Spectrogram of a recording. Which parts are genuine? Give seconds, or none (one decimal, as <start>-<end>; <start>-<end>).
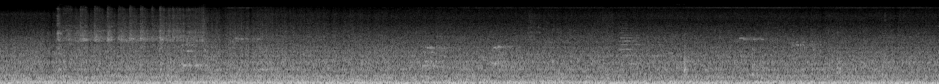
0.0-9.4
